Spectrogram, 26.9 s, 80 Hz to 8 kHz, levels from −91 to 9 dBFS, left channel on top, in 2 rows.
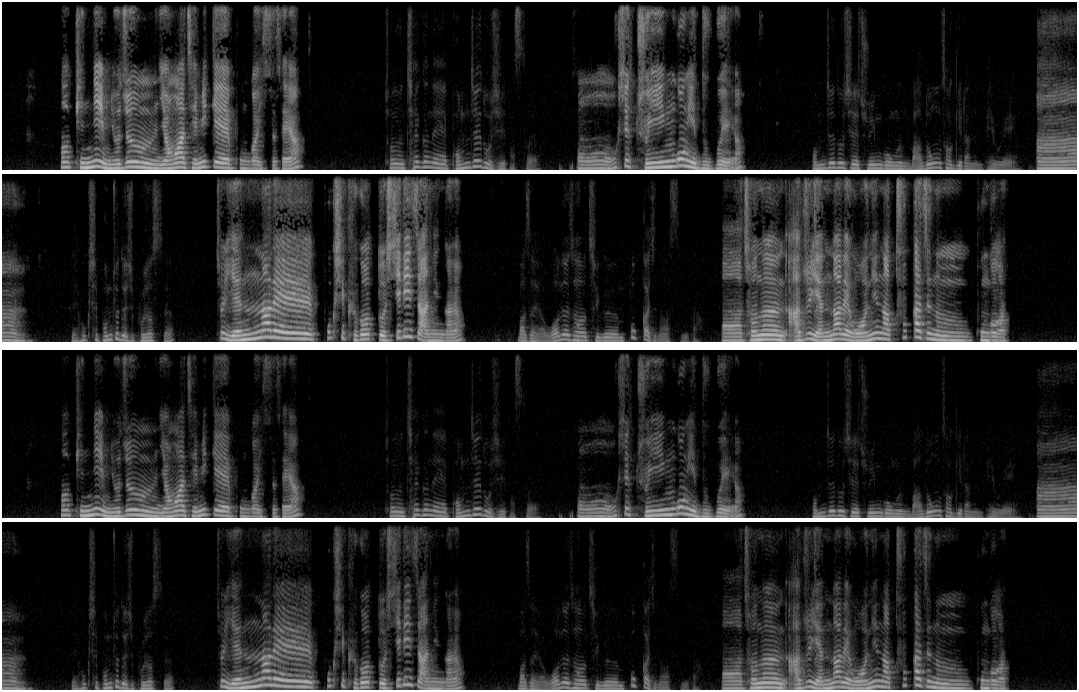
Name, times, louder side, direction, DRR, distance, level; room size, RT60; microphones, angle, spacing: voice 1, 0.7-3.8 7.2-9.3 12.9-13.7 16.1-19.2 22.4-26.0, left 4 dB, 65° left, 0.7 m, -27 dB
voice 2, 4.8-6.7 10.1-12.7 14.3-15.6 19.9-22.2, left 1 dB, 25° left, 1.2 m, -41 dB
head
